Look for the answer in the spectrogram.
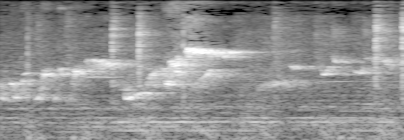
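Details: White-rumped shamas with good voices sing to tutor a selected young shama toward a varied repertoire; clear whistled phrases rising and falling, with brief high sharp notes between them.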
